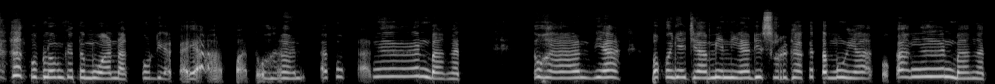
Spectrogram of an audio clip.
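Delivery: acted high-pitched yearning; longing prayer. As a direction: plead to God as an aching mother. Longing mother praying for lost son.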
